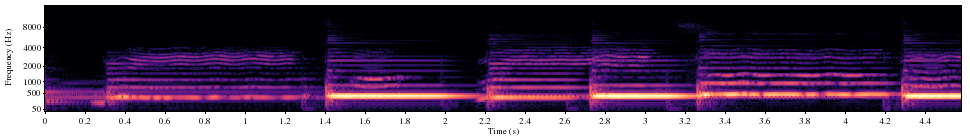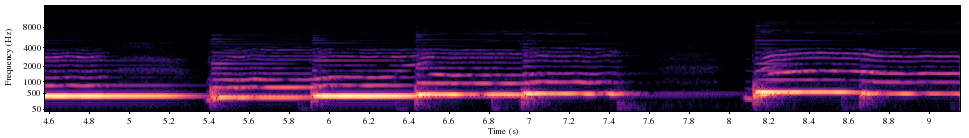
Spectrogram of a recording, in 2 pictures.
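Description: A woman singing the soprano melody of a hymn in slow held notes, one pitch per syllable, some with vibrato, with a short break about three-quarters of the way through.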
